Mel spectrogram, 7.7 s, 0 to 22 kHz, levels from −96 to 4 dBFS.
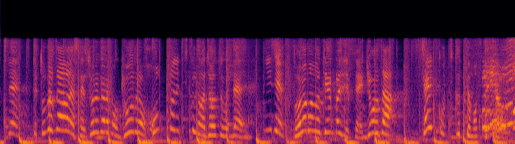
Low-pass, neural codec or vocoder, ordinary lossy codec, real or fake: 7.2 kHz; codec, 16 kHz, 2 kbps, X-Codec, HuBERT features, trained on general audio; none; fake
